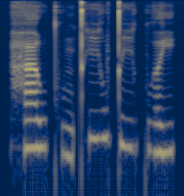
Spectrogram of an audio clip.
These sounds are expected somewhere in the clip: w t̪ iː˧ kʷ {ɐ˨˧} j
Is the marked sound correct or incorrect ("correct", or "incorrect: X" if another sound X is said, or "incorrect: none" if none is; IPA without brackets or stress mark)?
incorrect: ɐ˧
